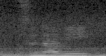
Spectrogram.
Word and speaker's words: tsunami: So it is tsunami, tsunami, tsunami, Tsunami, tsunami, tsunami, Tsunami.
